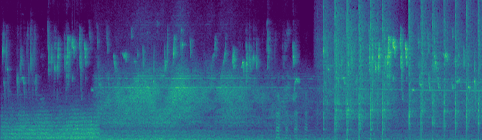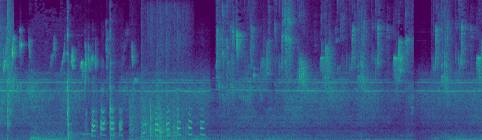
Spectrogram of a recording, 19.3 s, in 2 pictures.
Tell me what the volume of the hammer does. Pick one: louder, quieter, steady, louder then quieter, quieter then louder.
quieter.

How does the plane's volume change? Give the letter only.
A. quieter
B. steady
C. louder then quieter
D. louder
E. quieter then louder
A.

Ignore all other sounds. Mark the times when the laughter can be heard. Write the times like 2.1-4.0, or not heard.
5.3-6.3, 11.3-13.8.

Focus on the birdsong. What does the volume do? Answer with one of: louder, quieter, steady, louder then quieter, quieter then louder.
louder then quieter.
